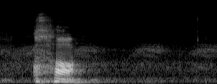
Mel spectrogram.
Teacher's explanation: মানে কণ্ঠনালের শেষ ভাগ থেকে উচ্চারণ হবে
